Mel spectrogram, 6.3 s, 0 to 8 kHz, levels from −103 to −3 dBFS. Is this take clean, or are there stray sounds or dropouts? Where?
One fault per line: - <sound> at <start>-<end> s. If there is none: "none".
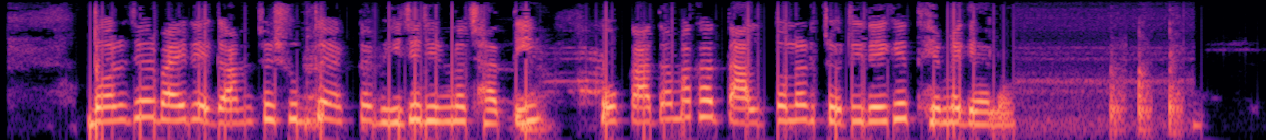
- thud at 5.6-6.0 s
